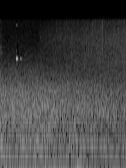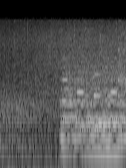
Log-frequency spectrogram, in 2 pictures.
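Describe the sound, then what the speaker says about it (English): Steady rain in the video game Dragon Quest XI patters across a surface, soft at first, then a louder, fuller rush of rain with a tonal hum joins in near the end. "It would have to go and start raining, wouldn't it?"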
